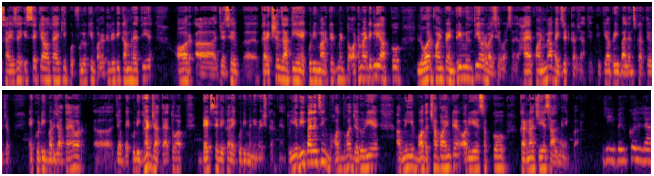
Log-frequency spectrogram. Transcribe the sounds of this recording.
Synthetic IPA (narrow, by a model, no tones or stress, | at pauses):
saːɪzɦɛʔɪsːekjaɦoːt̪aɦɛkipoːɾʈfoːlijokiʋɔːləʈɪlɪʈikɐmɾɛɦt̪iɦɛ | ɔːɾd͡ʒɛːsekɐɾɛkʃə̃nzaːt̪iɦɛ̃ːkwɪʈ̬imaːɾkeːʈmẽt̪oɔːʈoːmɛːʈɪkəliaːp̚ko | loːəɾpɔ̃ɪ̃ɳʈ̚pẽɛ̃ɳʈɾimɪlt̪iɦɛɔːɾʋaːɪseːʋəɾsɛ̰haːɪəɾpɔ̃ːɪ̃ɳʈ̚mẽaːpɛːɡzɪʈ̚kɐɾd͡ʒa̰ːt̪eɦõkjõːkiaːpɾiːbɛːlə̃nskɐɾt̪eɦõd͡ʒɐb̚ | eːkwɪʈibɐɽd͡ʒaːt̪aɦɛɔːɾ | d͡ʒɐbeːkwɪʈiɡʱɐʈ̚d͡ʒaːt̪aɦɛt̪oaːp̚ | ɖeːʈseleːkəɾeːkwɪʈimẽnɪʋḛːʃkɐɾt̪eɦɛ̃t̪ojeɾiːbɛːlə̃nsɪ̃ŋɡbɔɦɔt̪̚bɔɦɔt̪zɐɾuːɾiɦɛ | apnɐ̃ĩjebɔːt̪ɐtːʃʰap̬ɔːɪ̃ɳʈɦɛʔɔ̰ːɾjesɐb̚ko | kɐɾnat͡ʃaːɦiesaːlmẽḛːk̚ba̰ːɾ | d͡ʒiːbɪlkʊl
